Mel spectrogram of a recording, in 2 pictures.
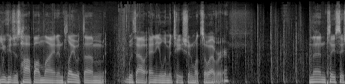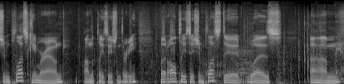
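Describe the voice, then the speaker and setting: With long, frequent pauses, a man speaks at a fairly slow pace in a fairly low pitch, keeping very even loudness and ordinary pitch variation over noticeable background noise. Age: 30s. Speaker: gaming streamer. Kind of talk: casual chat.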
